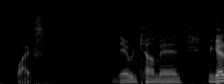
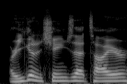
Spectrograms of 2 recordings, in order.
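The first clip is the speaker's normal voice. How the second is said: loud, higher, pointed question; loud challenge; 7 semitones higher, 11 dB louder than usual. Retold or imitated. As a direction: call him out loudly. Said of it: "And I get real loud".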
